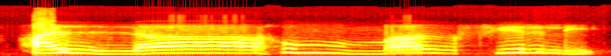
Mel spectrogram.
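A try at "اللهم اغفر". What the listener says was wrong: مغفر لی نہیں ہے، مغفر، یہاں دیکھیں را کے بعد لی نہیں ہے، وہ الگ ہے، جتنا میں پڑھا ہوں اتنا ہی پڑھیے، اللہم اغفر،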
